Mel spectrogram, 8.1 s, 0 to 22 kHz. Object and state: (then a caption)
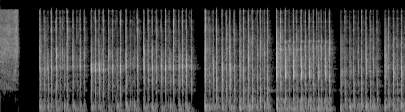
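Plastic mechanical keyboard being typed on. Fingertips type with both hands on an NYK Nemesis Daemon 65% mechanical keyboard with a black plastic case and ABS keycaps, modded with tape. A brief hiss opens the clip, then rapid, bright, clacky keystrokes come in fast bursts separated by short pauses. Each key hit is sharp and dry, with almost no ring and little low end.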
